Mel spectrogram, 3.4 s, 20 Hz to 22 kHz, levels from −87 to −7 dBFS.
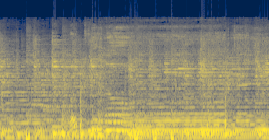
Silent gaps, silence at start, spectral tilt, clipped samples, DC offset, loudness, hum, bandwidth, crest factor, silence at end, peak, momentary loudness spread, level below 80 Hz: none; 0 s; -5 dB/octave; 0.3%; 0.4%; -10 LUFS; none; 14 kHz; 10 dB; 0 s; 0 dBFS; 3 LU; -20 dBFS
